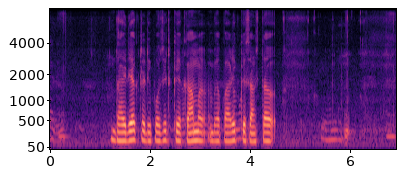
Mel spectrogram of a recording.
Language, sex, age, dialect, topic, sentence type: Bhojpuri, male, 18-24, Southern / Standard, banking, statement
